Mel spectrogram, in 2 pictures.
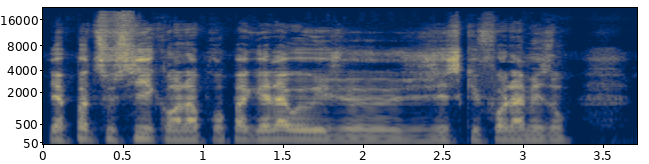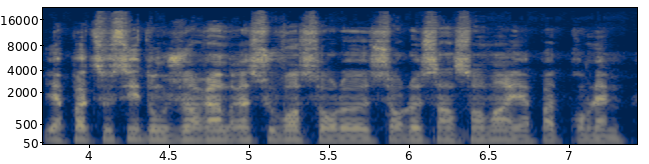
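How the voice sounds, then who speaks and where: A man's voice: fairly low pitch, steady tone, quick pace, no room sound. A man from Normandy chatting casually and politely as an amateur radio operator, often repeating his phrases. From Normandy, France. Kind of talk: casual radio contact chat. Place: mobile radio station.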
